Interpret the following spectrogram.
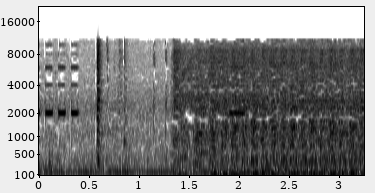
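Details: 2005 Nissan Maxima won't start: after a few chimes the starter cranks in an even rhythm but the engine never catches; crank no-start from a bad ignition coil.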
